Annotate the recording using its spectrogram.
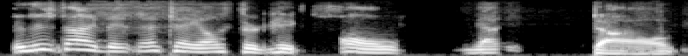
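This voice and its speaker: A man ranting fast in casual, profane talk, his voice muffled and hollow as if speaking from inside a tunnel or a can over a remote call mic. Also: a little high, huge pitch swings, warm tone. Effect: muffled hollow mic, like talking in a tunnel or a can. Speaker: podcast co-host.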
